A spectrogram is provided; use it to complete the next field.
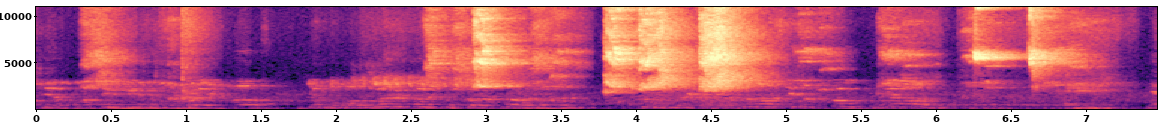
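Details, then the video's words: Chattering lovebird: scratchy bursts mixed with sharp, high, ringing chirps, several loud shrieks clustered in the middle and again near the end. "LoveBirt_Bunyi suara burung"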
